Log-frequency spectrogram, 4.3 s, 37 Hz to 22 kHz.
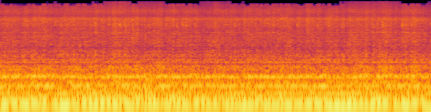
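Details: Deep, lumpy idle stumbling unevenly about three to four times a second, a really bad misfire, on an engine with a Cam Motion cam (222/226, .629/.629 lift, 112+3), Solo cat-back with mid muffler and J-pipes, and Manzo stainless headers.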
